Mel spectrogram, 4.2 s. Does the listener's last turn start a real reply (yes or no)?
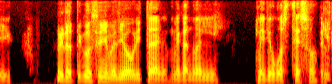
no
